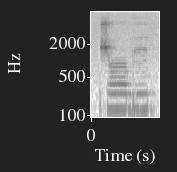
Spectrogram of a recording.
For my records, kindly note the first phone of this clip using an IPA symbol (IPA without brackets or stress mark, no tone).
ʃ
